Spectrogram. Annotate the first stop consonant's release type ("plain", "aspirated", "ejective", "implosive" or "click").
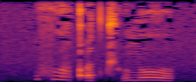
ejective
